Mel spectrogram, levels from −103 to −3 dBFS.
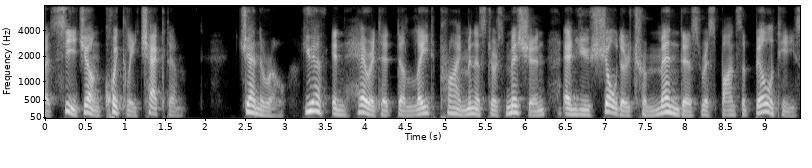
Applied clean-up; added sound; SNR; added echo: none; none; none; none.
